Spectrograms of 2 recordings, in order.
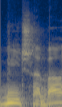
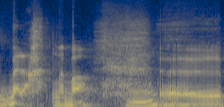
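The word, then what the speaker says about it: Bealach na Bà: Ja zaszczytałem Bilicz na Ba, się okazuje, od kolegi się dowiedziałem niedawno, że to nie czyta się Bilicz, tylko po szkocku jest to Belach na Ba.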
